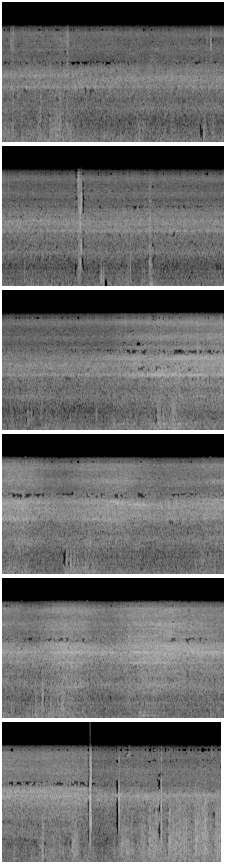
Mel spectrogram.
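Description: Range Rover engine running at low revs as the SUV crawls over uneven ground in an axle twist, swelling a little in level a few times as it is given more throttle, with a couple of faint knocks.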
